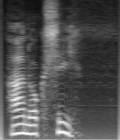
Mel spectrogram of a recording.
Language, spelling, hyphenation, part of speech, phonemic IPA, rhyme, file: Dutch, anoxie, ano‧xie, noun, /ˌɑn.ɔkˈsi/, -i, Nl-anoxie.ogg
- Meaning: anoxia (condition in which a tissue or environment is totally deprived of oxygen)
